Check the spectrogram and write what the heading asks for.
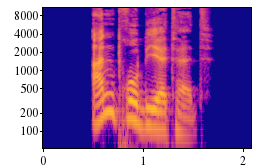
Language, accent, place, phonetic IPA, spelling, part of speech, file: German, Germany, Berlin, [ˈanpʁoˌbiːɐ̯tət], anprobiertet, verb, De-anprobiertet.ogg
- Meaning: inflection of anprobieren: 1. second-person plural dependent preterite 2. second-person plural dependent subjunctive II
